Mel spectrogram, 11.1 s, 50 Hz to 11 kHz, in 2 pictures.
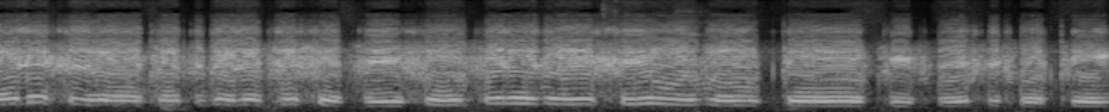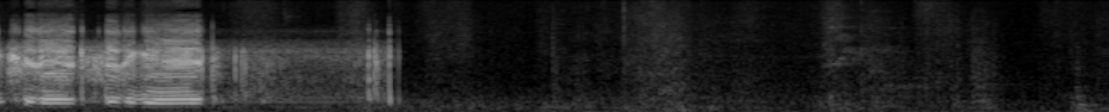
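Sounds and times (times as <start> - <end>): voice: 0.0 - 7.0.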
